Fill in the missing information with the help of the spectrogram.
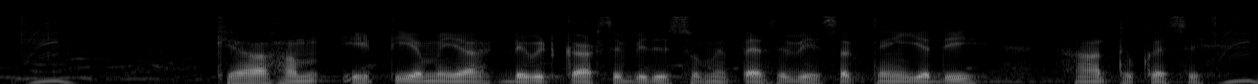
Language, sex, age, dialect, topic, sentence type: Hindi, male, 18-24, Garhwali, banking, question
